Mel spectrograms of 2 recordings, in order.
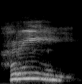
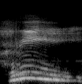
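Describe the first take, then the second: First: The vowel is short. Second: The same.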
